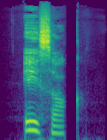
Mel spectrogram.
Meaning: north (one of the four major compass points)
- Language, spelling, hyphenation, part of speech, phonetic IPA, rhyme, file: Hungarian, észak, észak, noun, [ˈeːsɒk], -ɒk, Hu-észak.ogg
